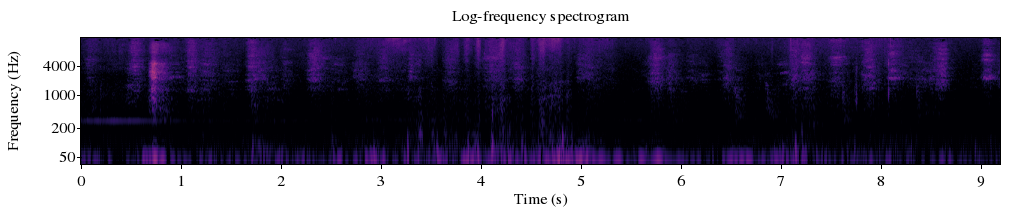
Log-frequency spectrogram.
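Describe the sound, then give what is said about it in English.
Rapid, rhythmic nasal exhalations of a fire breath breathing exercise in a workshop. The many quick, faint bursts repeat in an even pulse over a steady low hum. “Fire breath, start.”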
